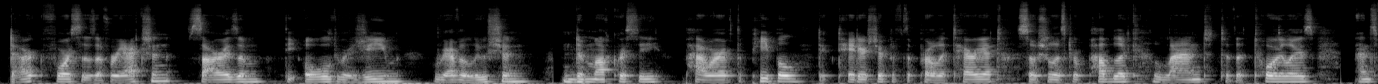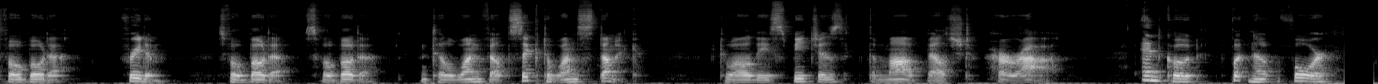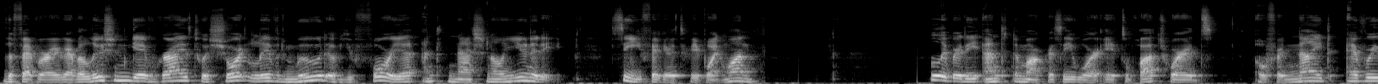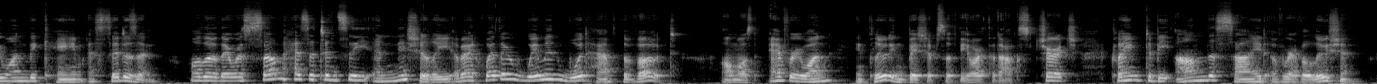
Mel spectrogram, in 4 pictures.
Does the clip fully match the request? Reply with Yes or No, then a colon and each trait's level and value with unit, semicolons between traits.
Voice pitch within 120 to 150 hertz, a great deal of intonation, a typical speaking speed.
No: low, 135 Hz; wide, 7.4 semitones; slow, 115 wpm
